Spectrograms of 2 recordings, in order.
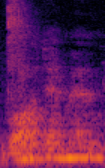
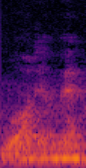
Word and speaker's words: Waterman: Hoy día los Waterman o Waterman plumas han hecho, hacen en Francia, por eso mucha gente pronuncia el nombre no como inglés, como Louis Edson Waterman. Hoy día mucha gente pronuncia como Waterman.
